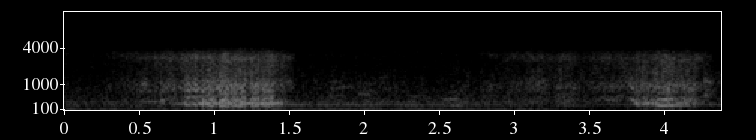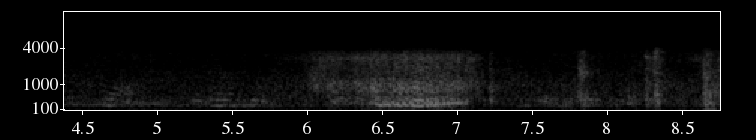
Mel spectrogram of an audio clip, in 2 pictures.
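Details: A sleeping cat snores loudly in three rough bursts, roughly 21 a minute, with quiet breathing between; snoring.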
